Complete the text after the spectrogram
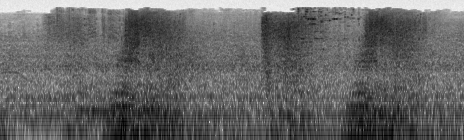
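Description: A crackling electric blast hums and whooshes in bursts.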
